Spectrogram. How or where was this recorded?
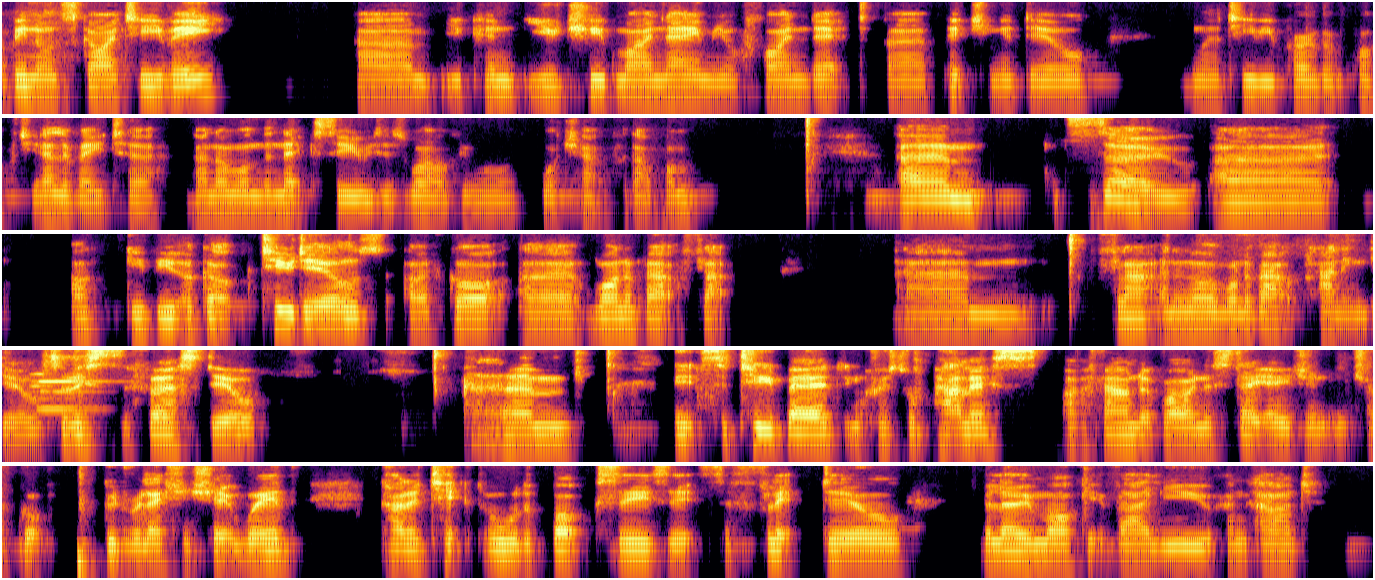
video call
